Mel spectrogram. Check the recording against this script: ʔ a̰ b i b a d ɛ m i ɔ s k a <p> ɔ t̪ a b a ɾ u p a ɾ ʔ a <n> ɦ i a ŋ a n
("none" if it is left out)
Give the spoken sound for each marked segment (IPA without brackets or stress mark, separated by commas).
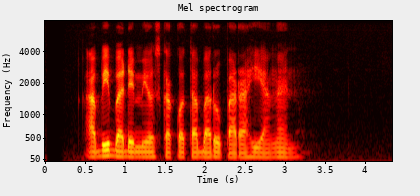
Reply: k, none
